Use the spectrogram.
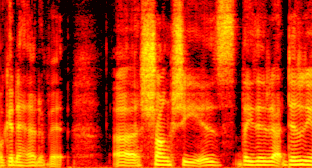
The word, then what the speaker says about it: Shang-Chi: a disney investor day he said it shangxi then so i'm assuming they're going to be doing that in the movie i got to say it right uh at least gotta put in the effort to say it right at the very least so with the characters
